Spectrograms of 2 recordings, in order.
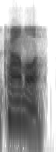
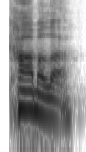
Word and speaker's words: Kamala: Kamala like the like the little symbol comma.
